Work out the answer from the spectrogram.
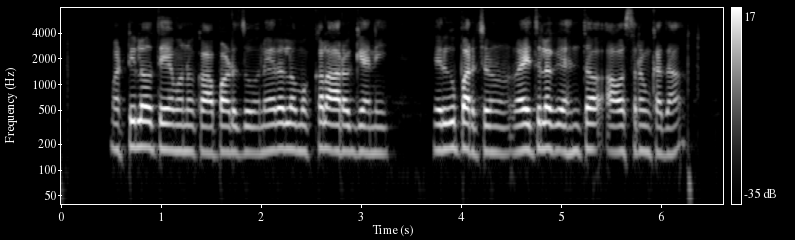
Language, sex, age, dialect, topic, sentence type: Telugu, male, 60-100, Utterandhra, agriculture, statement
